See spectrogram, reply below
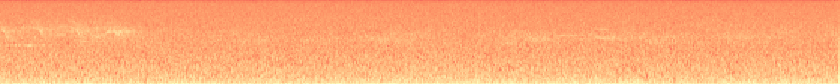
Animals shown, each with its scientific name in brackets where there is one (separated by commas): Ovenbird (Seiurus aurocapilla), Red-eyed Vireo (Vireo olivaceus)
